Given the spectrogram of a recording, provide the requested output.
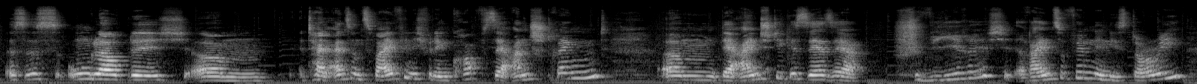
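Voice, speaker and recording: A woman's voice: medium pitch, expressive, slow pace, reverberant, far from the mic, soft background music. A woman giving her opinion in a casual review chat, hesitant with many fillers. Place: small living room, on a sofa. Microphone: far camera.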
